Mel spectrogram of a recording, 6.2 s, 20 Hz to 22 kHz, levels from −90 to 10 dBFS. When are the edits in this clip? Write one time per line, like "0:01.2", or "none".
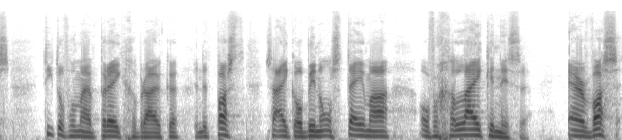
0:01.9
